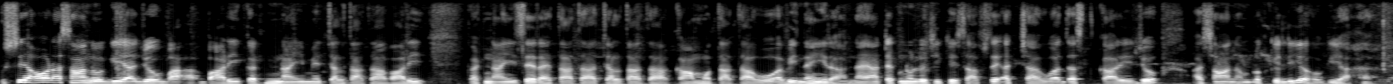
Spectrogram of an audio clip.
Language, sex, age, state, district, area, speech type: Urdu, male, 45-60, Bihar, Supaul, rural, spontaneous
